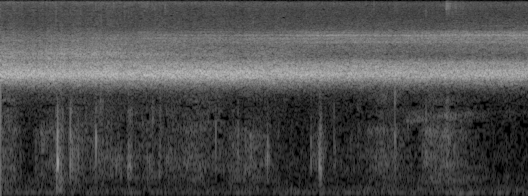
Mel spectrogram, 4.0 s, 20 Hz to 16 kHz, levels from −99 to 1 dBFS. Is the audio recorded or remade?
recorded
